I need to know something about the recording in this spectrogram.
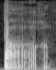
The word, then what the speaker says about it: pars: First person of the singular, it's je, and then we get this je pars. Okay, so it's ending with a S, but then we don't pronounce it, so je pars.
